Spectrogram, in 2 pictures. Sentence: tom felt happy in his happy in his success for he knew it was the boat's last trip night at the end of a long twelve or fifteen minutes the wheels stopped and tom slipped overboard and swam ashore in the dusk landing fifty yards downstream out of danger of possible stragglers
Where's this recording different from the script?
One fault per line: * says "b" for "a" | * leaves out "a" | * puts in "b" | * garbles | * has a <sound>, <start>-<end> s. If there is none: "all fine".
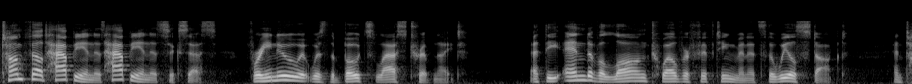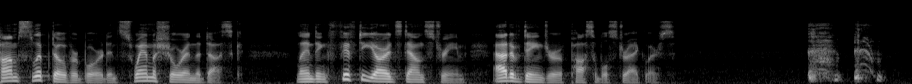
* has a cough, 17.2-18.0 s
